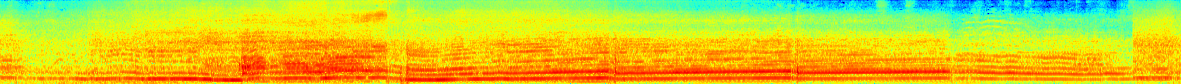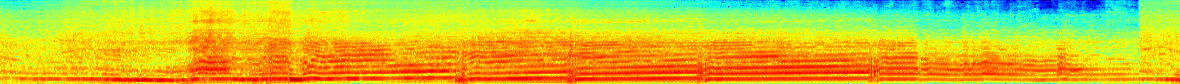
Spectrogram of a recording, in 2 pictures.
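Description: Rally car engine at full throttle, its pitch climbing and dropping back again and again as the driver changes up through the gears, in two long runs with a brief lull between them.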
